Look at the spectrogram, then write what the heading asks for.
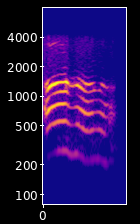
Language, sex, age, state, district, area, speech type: Odia, female, 18-30, Odisha, Malkangiri, urban, conversation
